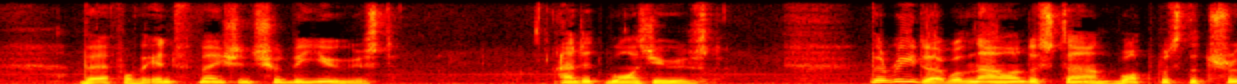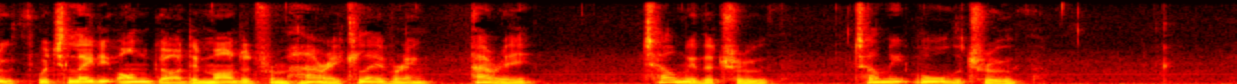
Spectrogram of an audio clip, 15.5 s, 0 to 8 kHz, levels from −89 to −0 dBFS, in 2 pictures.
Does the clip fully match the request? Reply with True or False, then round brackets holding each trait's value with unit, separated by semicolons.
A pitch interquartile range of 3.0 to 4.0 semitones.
False (5.1 semitones)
